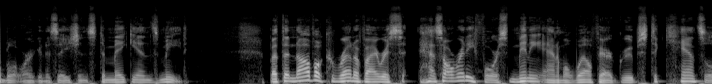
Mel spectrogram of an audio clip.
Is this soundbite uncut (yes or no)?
yes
